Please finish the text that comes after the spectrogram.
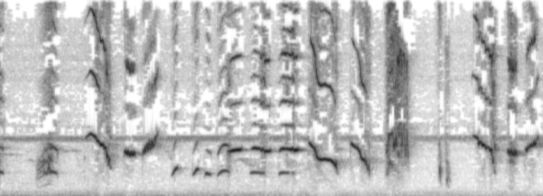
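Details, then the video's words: Oriental magpie-robin in a fighting mood, its tail spread, sings rapid short whistles and slurred notes, about three a second, with occasional harsh bursts over a steady high tone. "KOMBINASI VARIASI KACER NGAMUK | KACER NGOTOT | KACER NGOBRA | KACER BUKA EKOR | KACER TARUNG"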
